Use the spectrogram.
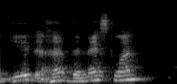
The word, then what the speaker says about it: guide: Considering U is silent. So how will you read it? Quit. Gid. So gid.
